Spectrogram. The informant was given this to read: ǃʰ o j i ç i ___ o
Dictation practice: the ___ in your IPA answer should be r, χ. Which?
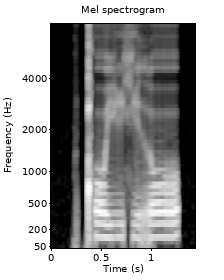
r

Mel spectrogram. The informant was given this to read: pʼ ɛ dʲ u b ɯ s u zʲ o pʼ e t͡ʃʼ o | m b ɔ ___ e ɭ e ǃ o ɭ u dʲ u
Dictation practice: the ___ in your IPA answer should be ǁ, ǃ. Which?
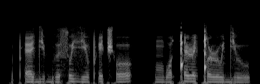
ǃ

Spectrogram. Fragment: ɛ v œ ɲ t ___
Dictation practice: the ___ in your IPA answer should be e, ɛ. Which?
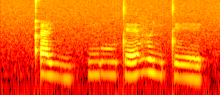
e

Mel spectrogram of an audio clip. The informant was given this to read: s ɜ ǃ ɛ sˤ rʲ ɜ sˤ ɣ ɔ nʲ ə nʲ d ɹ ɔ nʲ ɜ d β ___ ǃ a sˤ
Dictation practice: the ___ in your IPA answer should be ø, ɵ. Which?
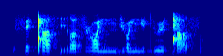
ø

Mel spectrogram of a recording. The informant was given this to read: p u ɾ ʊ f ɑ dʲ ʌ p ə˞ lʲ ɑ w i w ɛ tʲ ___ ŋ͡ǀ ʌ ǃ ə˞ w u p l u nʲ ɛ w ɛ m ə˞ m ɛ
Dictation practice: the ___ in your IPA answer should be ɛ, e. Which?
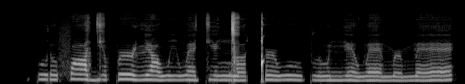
ɛ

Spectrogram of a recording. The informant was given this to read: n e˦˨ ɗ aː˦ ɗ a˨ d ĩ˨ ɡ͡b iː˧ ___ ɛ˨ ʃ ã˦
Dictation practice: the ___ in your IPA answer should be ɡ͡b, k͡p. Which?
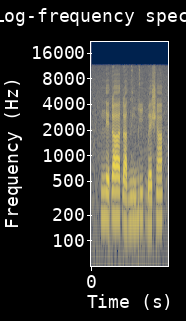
ɡ͡b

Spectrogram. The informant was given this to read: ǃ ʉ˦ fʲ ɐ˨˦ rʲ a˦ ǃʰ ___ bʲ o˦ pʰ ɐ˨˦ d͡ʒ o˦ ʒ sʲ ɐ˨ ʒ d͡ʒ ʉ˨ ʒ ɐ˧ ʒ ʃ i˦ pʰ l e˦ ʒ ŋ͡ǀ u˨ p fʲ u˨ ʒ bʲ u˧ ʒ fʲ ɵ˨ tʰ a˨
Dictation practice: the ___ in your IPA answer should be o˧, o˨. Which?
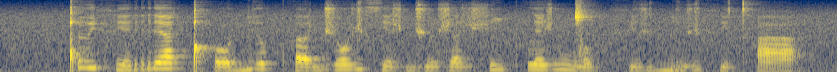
o˨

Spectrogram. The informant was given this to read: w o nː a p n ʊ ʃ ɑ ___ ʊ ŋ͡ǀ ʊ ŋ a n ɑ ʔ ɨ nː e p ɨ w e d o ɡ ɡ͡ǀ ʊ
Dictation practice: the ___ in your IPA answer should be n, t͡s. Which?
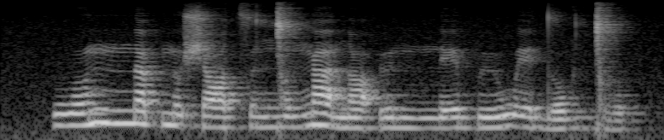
t͡s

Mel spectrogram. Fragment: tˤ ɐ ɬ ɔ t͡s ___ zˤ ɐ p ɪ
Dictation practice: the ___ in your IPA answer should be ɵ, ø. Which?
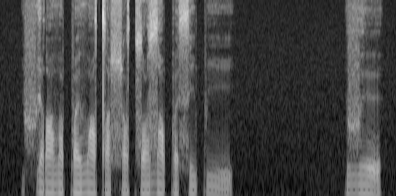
ɵ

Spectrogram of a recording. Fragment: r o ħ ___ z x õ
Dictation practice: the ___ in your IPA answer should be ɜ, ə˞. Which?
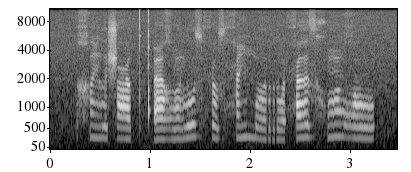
ɜ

